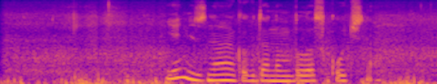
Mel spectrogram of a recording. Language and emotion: Russian, sad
